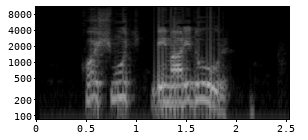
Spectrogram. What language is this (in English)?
Domaaki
